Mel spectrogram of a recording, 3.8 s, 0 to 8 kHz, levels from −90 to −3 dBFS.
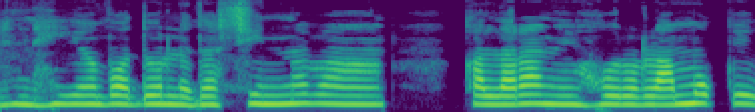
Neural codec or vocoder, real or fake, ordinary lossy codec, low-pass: none; real; none; none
